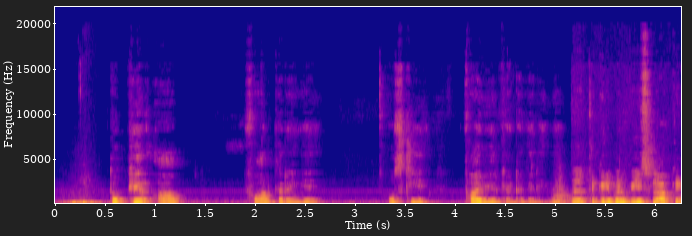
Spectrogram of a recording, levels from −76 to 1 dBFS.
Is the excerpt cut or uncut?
cut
